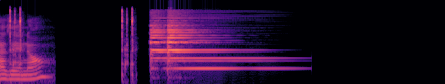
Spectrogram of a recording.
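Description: Subscribe-button sound effect: two quick clicks, then a single bright bell ding that rings out and fades over about a second and a half.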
